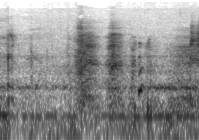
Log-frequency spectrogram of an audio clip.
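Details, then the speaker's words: Newborn boy under one day old in the hospital, fussy for the first time that day and thought to be gassy after passing gas. Short high-pitched whimpers and fussy cries with faint background music. Newborn fussing. "he just got fussy he hadn't been fussy all day i think he was gassy"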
